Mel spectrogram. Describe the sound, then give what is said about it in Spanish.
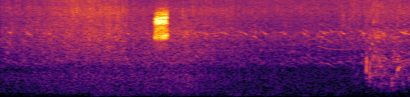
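A steady, continuous wash of ocean waves fills the whole recording, with no one speaking; a brief high-pitched chirp cuts in once partway through, and faint knocks sound near the end. “Ahora, en exclusiva, el ruido del mar.”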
